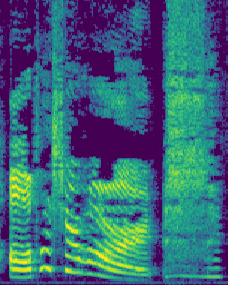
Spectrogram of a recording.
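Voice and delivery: slow, drawn-out mock Southern "bless your heart"; hammed-up Southern drawl, laughing through it; bad Southern accent. Joking with the chat about speaking Southern, in a bad Southern accent. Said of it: "like a Yankee that's trying to do a bad accent".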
